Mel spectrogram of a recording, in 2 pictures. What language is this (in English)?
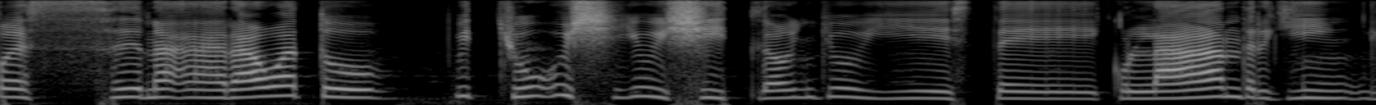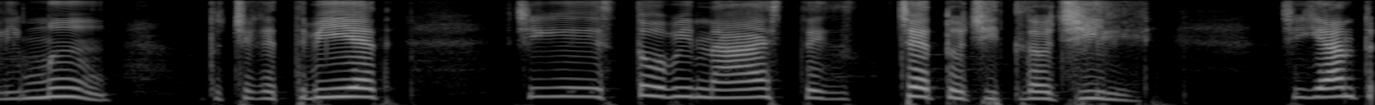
Tilquiapan Zapotec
